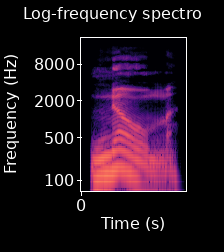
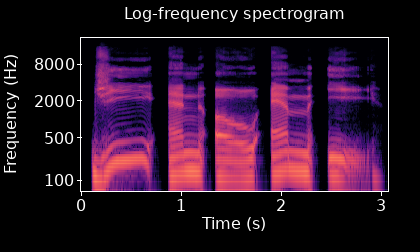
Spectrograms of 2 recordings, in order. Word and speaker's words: gnome: And at the beginning of a word, G N also means the G is silent. The word is gnome. G N O M E.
